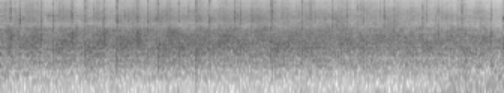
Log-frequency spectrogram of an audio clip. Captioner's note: applause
